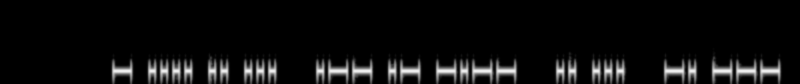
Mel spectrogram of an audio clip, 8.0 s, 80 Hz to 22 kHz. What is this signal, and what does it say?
Morse code, heard as a keyed tone, about 20 wpm, 700 Hz. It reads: THIS WAY IS NO
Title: Sentences from Top 1000 Words - Review Part 2 - 20wpm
